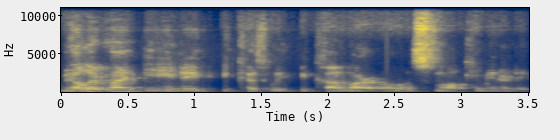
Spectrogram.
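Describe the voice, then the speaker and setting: A man with a medium pitch sounds somewhat breathy and uses ordinary pitch variation. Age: 70s. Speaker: public commenter, pickleball player. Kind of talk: public comment at board meeting.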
